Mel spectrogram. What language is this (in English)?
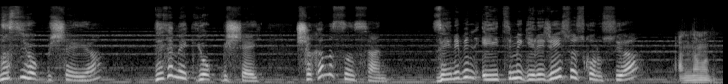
Turkish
